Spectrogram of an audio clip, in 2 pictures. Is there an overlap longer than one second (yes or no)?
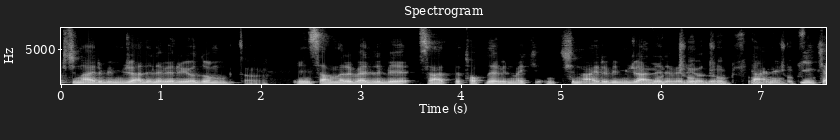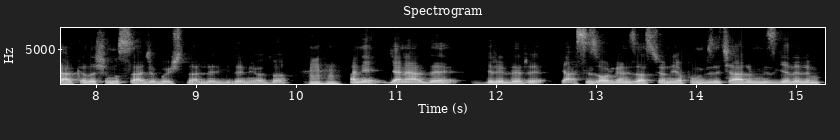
yes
